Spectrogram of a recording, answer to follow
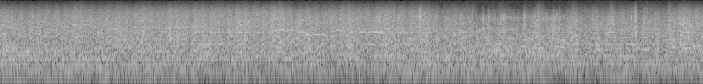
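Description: Cartoon sound effect of a steam train clattering along rails, mixed with background music.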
